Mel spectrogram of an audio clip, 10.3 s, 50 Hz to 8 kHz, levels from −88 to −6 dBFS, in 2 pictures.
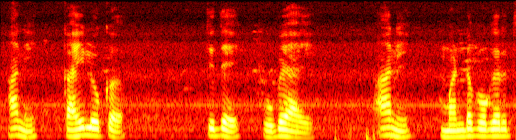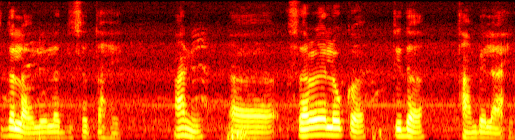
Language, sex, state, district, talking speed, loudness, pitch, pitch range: Marathi, male, Maharashtra, Dhule, 115 wpm, -17 LUFS, 135 Hz, 115-150 Hz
